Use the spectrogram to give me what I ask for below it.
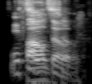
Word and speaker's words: valdood: I want Valdoos. something I'm going to use all the time. Fuck, that is val dood. Valdoos. Val dood. Fall Valdood. dood. Fall dood. Val dood. It's Valdood.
